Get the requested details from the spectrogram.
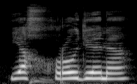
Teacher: جیم بھی حروف القلقلہ میں سے ہے تو ہم یہ حرف کو ہلاتے ہوئے یہ کلمہ کو پڑھیں گے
